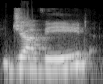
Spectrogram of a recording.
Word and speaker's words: Djavid: I'm used to my name being pronounced all different ways, but it is pronounced javeed, but it's spelled D J A V as in Victor I D.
